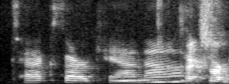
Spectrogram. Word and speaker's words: Texarkana: and now this one i always say wrong but it's texarkana that's how you say it okay arkansas yes thank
